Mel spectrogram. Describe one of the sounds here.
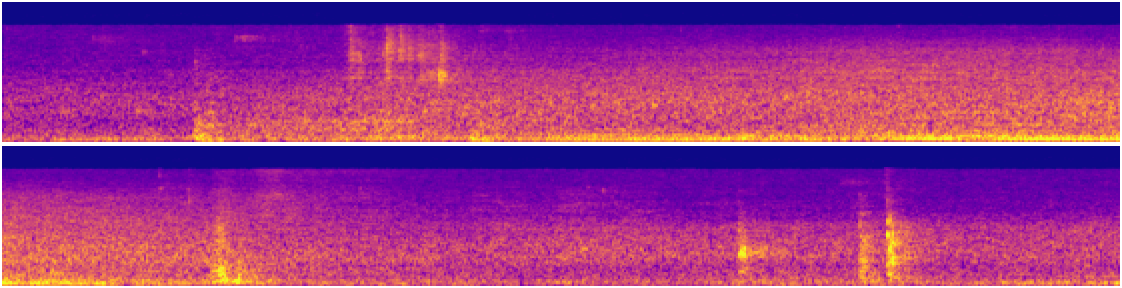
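Footsteps thump on a hollow boat deck.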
